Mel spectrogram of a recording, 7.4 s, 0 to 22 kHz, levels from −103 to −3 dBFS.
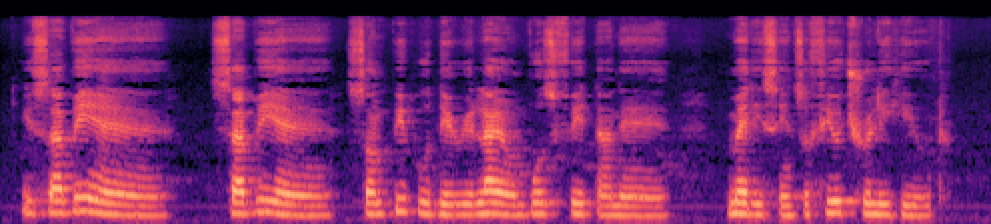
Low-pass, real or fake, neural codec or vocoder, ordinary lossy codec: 19.8 kHz; fake; vocoder, 48 kHz, 128 mel bands, Vocos; AAC, 48 kbps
